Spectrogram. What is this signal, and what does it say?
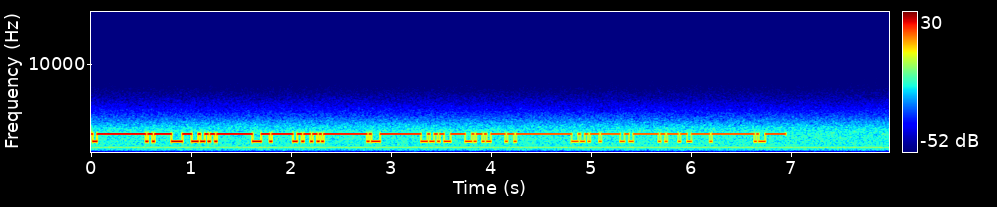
RTTY (45.45 baud, 850 Hz shift), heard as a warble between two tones, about 1700 Hz centre, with radio static and a steady whistle near 590 Hz. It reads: … 9PJE AHBQ KI7Z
